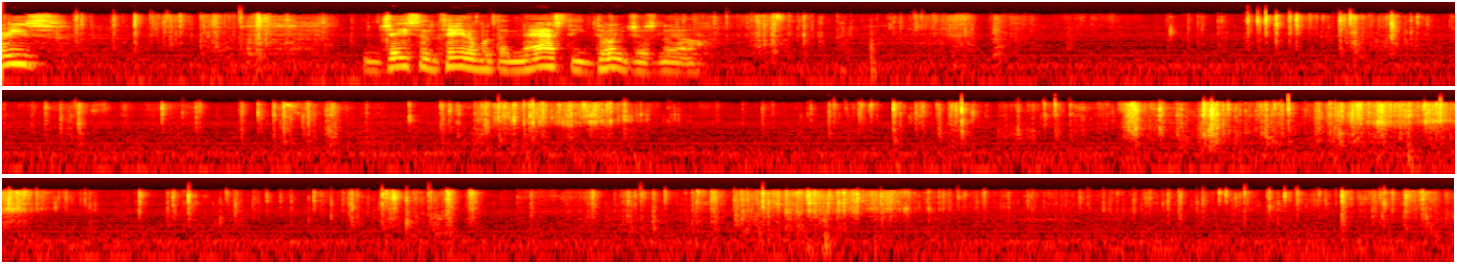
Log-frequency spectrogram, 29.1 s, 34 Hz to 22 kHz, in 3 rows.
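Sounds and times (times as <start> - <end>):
wrappers crinkling and tearing: 0.0 - 6.8, 7.8 - 29.0.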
